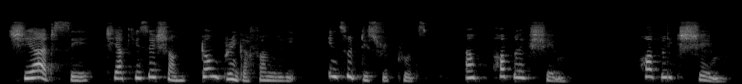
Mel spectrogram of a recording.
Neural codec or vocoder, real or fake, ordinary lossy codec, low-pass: none; real; none; none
